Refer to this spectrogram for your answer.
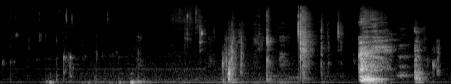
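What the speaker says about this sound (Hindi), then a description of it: "थोड़ा सा पानी पी लेते हैं, नहीं तो गला जाम हो जाएगा" A person sips water to ease a dry throat, with soft wet mouth sounds, swallows and squishy gulps at close range, ending in a louder gulp and a breath.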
